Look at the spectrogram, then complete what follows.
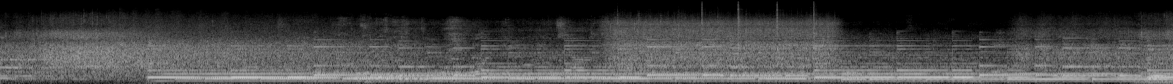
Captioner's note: clapping as nick arrives in various venues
